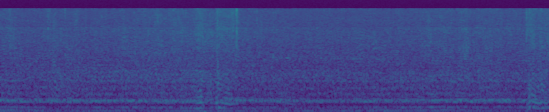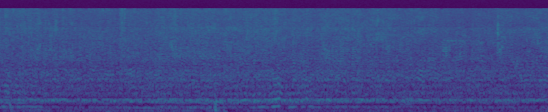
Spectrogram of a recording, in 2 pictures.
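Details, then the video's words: Swarm of honey bees with other insects working over a honey filter, a continuous layered buzzing hum, loud and even, with brief clicks and bumps near the start and middle. "Honey Bees & Pals Cleaning Up A Honey Filter"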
